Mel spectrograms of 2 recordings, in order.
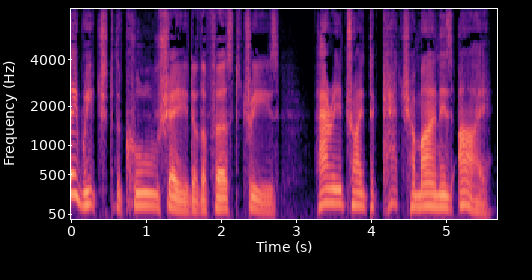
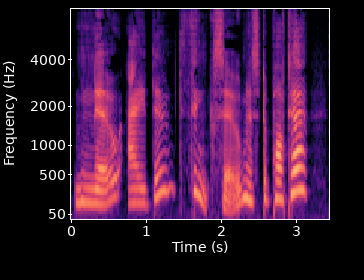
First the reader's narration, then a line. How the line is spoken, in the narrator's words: said Umbridge sweetly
